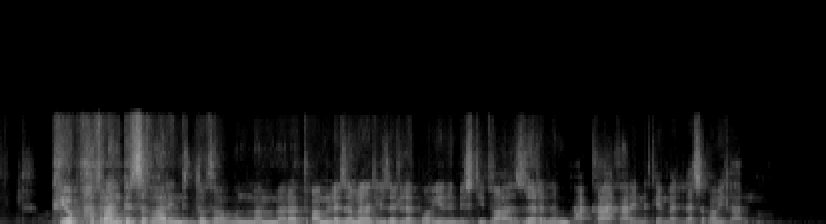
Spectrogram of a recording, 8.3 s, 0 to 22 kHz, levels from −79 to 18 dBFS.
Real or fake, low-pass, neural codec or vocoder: fake; 10.8 kHz; codec, 16 kHz in and 24 kHz out, 0.8 kbps, FocalCodec, streaming, 65536 codes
